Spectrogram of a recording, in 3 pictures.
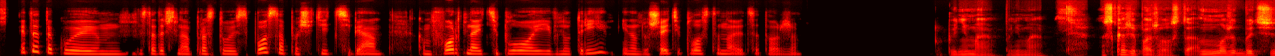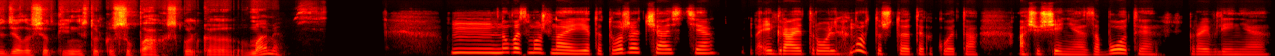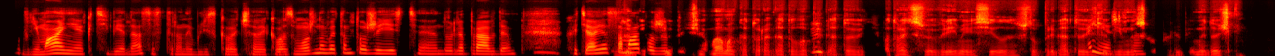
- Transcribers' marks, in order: tapping; other background noise
- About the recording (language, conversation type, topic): Russian, podcast, Что для тебя значит комфортная еда и почему?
